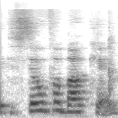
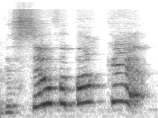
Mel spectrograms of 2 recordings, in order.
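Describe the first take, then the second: First: Said in the usual way. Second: SILVER BUCKET in a very high, loud squeal; high, loud cheer on "The silver bucket!"; excited exclamation. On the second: Real, not acted. Exclaims the same words excitedly.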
